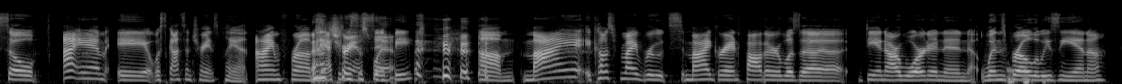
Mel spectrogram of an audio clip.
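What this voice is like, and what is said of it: Southern US accent. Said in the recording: “your southern accent”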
